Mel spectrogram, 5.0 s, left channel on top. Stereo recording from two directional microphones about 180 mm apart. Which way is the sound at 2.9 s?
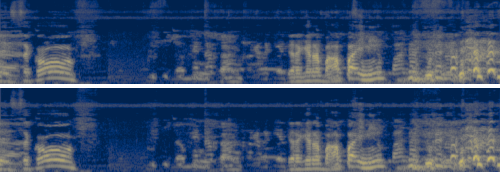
50° right (ahead or behind).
